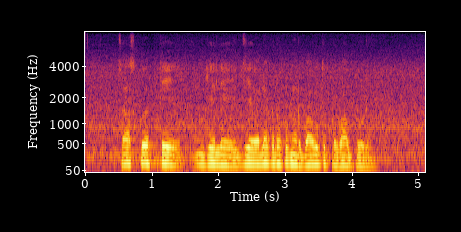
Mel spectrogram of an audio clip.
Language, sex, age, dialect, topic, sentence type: Bengali, male, 18-24, Jharkhandi, agriculture, statement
